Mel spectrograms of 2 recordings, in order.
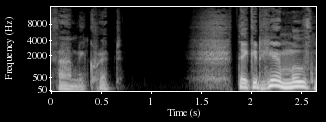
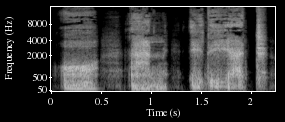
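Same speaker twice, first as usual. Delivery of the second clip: slow rasping whisper; coarse whisper; 3 dB quieter, much slower than usual. A narrator's reading. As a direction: grate it out in a harsh whisper. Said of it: "whisper so coarse it was sliding off sandpaper".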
